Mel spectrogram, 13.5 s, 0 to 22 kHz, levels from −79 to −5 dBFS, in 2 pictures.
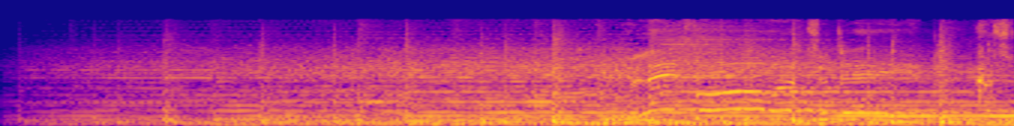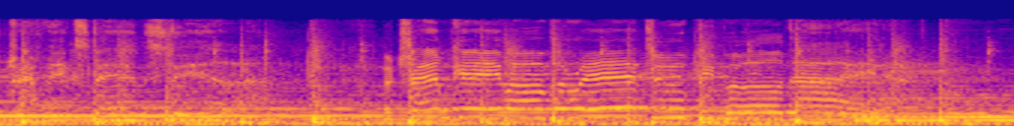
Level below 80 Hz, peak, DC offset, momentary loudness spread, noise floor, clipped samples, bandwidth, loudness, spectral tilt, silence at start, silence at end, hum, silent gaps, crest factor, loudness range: -30 dBFS; 0 dBFS; under 0.1%; 10 LU; -36 dBFS; under 0.1%; 12 kHz; -14 LUFS; -5 dB/octave; 0.2 s; 0 s; none; none; 14 dB; 5 LU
